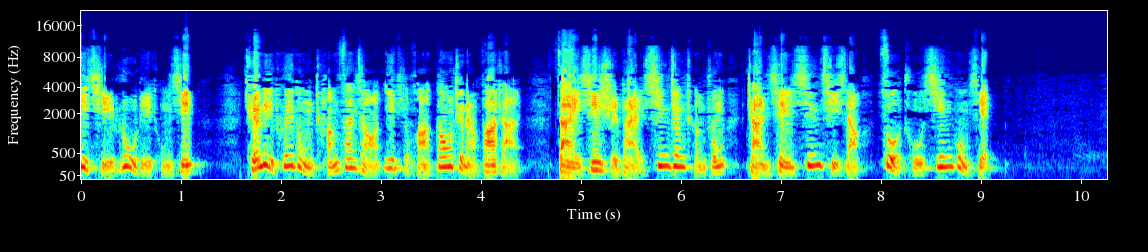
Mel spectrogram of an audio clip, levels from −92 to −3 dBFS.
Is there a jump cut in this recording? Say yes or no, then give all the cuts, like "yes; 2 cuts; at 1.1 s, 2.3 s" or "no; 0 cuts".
no; 0 cuts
